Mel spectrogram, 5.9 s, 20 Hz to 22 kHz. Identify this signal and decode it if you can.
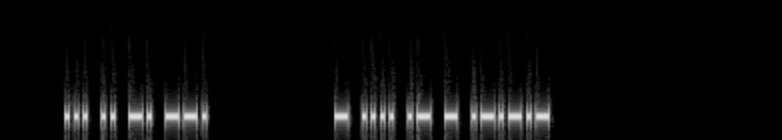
Morse code, heard as a keyed tone, about 36 wpm, 700 Hz. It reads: SING THAT.
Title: 4x Word-Spacing - Sentences from Top 500 Words - 35wpm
